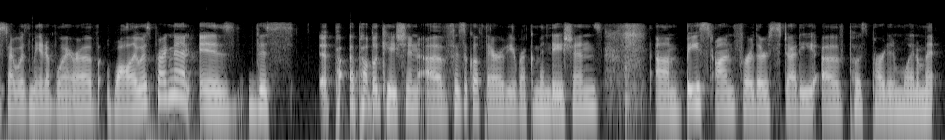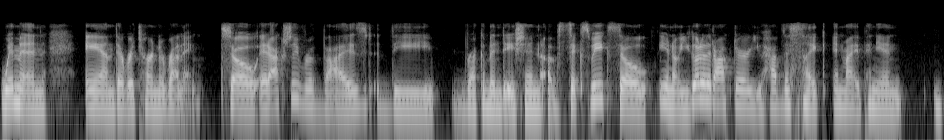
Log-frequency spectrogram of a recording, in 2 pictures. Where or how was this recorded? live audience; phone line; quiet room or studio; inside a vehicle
quiet room or studio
